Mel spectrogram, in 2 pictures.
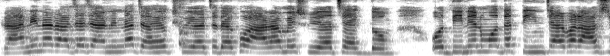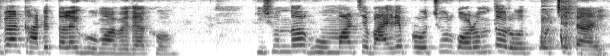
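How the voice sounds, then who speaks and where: A young woman with a hoarse voice, chatting casually to viewers in a home vlog and often asking if they follow. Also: sits high, steady tone, brisk, bright, forceful tone. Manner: chatty, keeps asking "okay?". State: hoarse, sore throat. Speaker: vlogger.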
